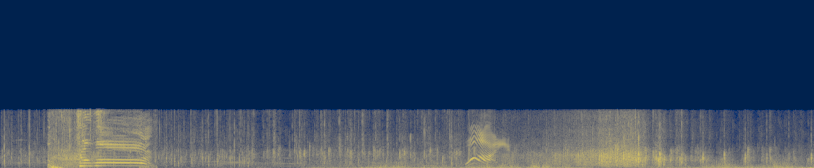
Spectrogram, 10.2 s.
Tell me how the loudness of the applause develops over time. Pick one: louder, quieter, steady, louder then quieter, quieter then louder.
louder.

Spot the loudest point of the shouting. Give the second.
1 s.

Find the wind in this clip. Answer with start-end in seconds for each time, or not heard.
3.8-10.1.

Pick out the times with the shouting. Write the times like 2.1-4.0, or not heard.
0.6-1.9, 5.8-6.4.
